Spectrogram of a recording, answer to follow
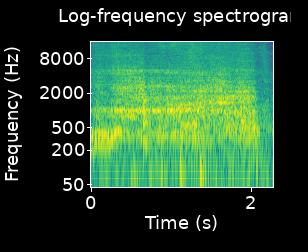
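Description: A No. 5 jack plane taking one long, steady stroke along the edge of a board, the iron shearing a continuous shaving with an even rasping hiss. It is a full shaving from end to end, the sign that the edge is now straight.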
